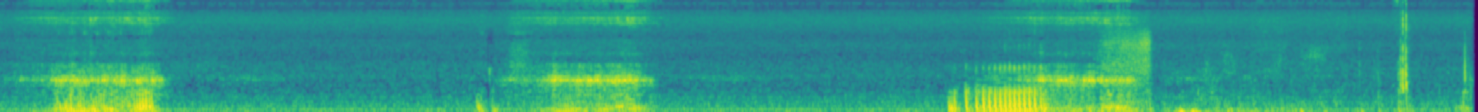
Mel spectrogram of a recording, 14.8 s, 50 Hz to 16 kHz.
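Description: Three loud, rattling snores about four seconds apart, roughly 14 a minute, with quiet breathing between them. Ordinary snoring.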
